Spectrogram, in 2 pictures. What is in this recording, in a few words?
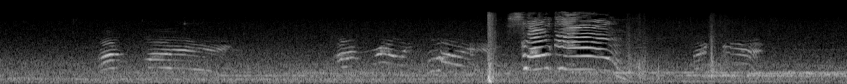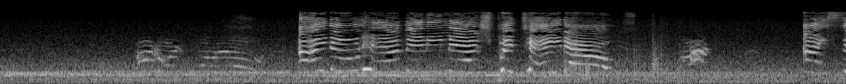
Voice Memo; Writeria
